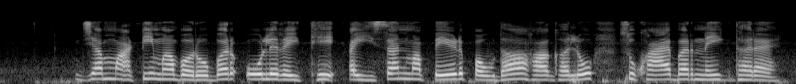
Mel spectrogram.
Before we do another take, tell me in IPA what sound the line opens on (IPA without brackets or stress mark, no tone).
d͡ʒ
